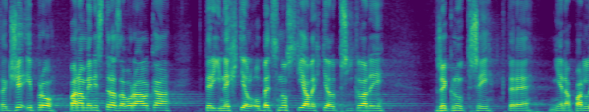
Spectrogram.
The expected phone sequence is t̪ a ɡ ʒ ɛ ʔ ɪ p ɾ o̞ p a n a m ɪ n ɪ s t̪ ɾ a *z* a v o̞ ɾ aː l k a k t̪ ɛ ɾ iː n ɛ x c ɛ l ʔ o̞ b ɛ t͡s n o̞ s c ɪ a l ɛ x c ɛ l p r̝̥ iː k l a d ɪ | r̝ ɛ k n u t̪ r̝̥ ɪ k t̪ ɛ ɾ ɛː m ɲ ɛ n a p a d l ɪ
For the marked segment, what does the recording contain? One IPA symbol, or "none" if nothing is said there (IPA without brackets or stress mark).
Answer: z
